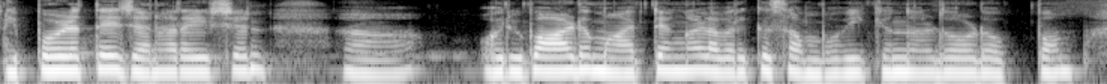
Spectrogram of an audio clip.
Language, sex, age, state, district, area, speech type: Malayalam, female, 30-45, Kerala, Malappuram, rural, spontaneous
